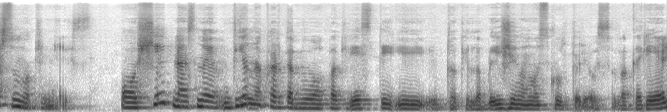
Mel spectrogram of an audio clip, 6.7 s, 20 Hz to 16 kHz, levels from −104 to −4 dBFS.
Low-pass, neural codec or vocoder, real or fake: 14.4 kHz; codec, 44.1 kHz, 2.6 kbps, SNAC; fake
